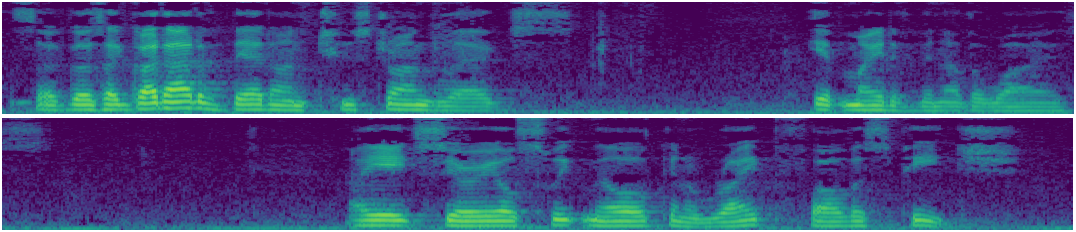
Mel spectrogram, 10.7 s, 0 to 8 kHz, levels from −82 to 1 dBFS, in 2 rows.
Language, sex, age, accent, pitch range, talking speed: English, male, 40-59, American, 80-125 Hz, 150 wpm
